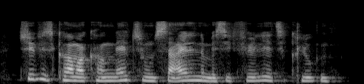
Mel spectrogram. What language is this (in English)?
Danish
